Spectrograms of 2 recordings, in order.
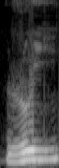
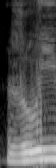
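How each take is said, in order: First: रुई with a quick "ru"; short u. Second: रुई with a long "roo". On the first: Teacher showing the error, short u in रुई. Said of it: "रुई होता है". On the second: Teacher correcting students, long oo in रुई. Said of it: "होता है". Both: Shown as a demonstration.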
